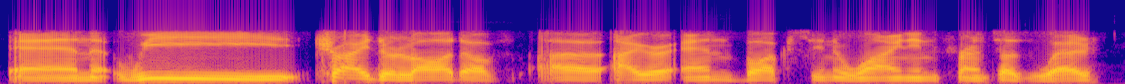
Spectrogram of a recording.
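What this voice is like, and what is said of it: French accent. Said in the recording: “with my accent too, everyone understood that I come from like France”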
